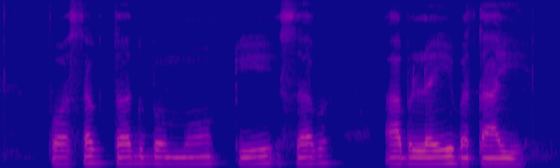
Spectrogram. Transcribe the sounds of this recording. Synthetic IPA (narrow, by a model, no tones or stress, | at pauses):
poːsəɡt̪əd̪bmõkisəb | ɐbləibət̪aːiː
